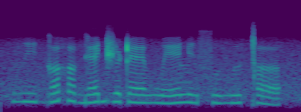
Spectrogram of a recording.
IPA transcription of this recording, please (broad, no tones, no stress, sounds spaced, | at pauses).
v iː ɡ ʌ h ʌ ɡ ɛ d͡ʒ ɯ ʈ ɛː v w e l i sʷ ɯ v ɯ ǀ ʌː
